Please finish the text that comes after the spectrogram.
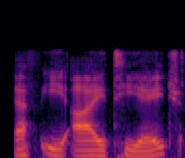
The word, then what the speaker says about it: Feith: The famous Feith memo, F-E-I-T-H, I would pronounce that Feith, presented to the Senate Intelligence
